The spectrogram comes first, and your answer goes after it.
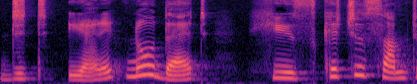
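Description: A natural reading voice carries the recording.

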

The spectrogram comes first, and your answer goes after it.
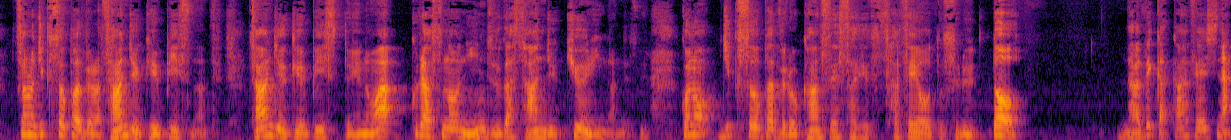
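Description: A man talks at a moderate pace with a fairly high pitch. His pitch swings very widely, and his loudness rises and falls sharply. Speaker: singer-songwriter and former teacher; former teacher. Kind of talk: casual storytelling monologue. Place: home room. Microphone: phone near.

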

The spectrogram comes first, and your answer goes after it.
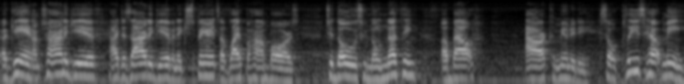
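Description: With ordinary pitch variation, a man talks at a moderate pace. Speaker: vlogger reporting fitness test results. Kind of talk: casual vlog chat. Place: gym. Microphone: phone near.

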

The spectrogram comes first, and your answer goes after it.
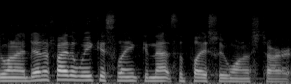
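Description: A man speaks in a high voice with ordinary pitch variation. The background is quiet. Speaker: conference presenter. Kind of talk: lecture. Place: classroom.

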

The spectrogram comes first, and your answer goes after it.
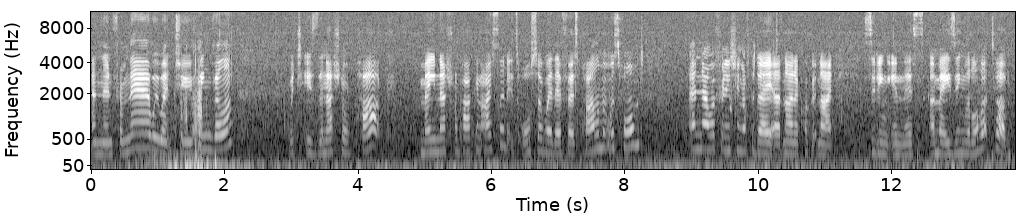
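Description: A woman speaks at a fairly quick pace. The sound is dry with no echo, and background noise is noticeable. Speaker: travel vlogger. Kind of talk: casual vlog chat. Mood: relaxed, cheerful. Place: waterside. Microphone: phone near.

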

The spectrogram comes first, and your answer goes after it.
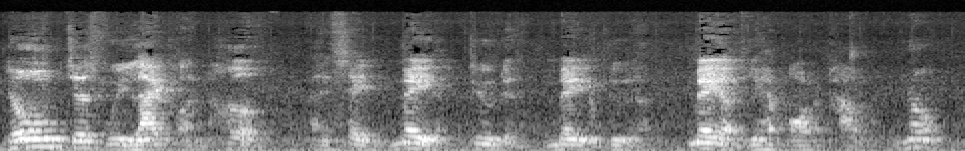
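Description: With audible room echo and light background noise, a man talks at a moderate pace. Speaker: community member. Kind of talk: remarks at community meeting. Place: meeting room. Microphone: camera far.

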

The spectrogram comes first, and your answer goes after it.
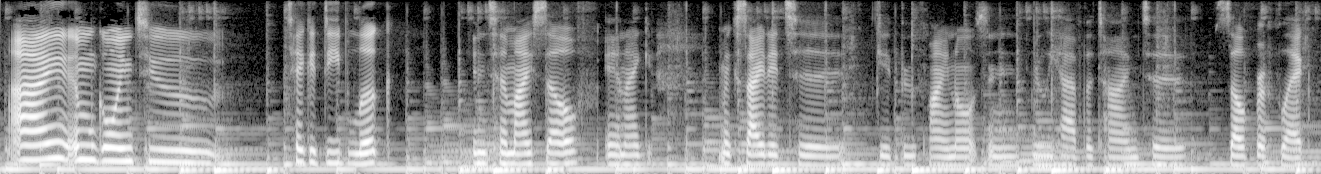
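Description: Over clear background music, a woman speaks very slowly with long, frequent pauses and ordinary pitch variation. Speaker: radio show host. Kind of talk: radio host talk and interview intro. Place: studio.

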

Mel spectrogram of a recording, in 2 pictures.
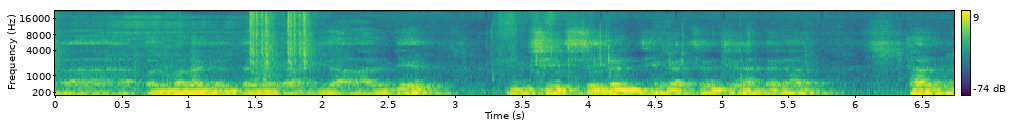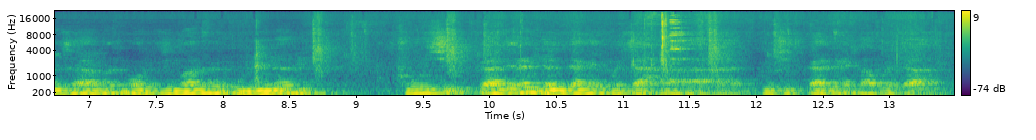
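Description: Against noticeable background noise, a man speaks fairly slowly at a medium pitch with fairly even intonation. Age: 80s+. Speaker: professor, philosopher. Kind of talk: invited lecture.

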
